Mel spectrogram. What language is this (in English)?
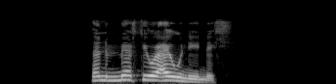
Kabyle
